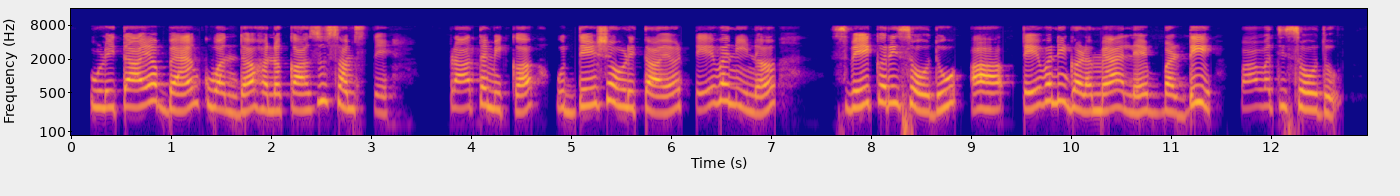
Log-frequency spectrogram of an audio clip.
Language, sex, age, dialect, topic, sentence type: Kannada, female, 25-30, Dharwad Kannada, banking, statement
